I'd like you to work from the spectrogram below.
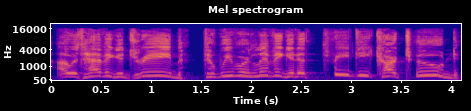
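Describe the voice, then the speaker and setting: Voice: mid-range voice, moderate pace, lightly acted. An actor voicing a goofy, teasing, laid-back cartoon pal with a playful drawl. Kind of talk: animated cartoon voice acting. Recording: loud music behind the voice.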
